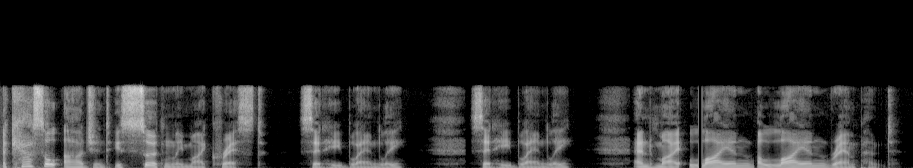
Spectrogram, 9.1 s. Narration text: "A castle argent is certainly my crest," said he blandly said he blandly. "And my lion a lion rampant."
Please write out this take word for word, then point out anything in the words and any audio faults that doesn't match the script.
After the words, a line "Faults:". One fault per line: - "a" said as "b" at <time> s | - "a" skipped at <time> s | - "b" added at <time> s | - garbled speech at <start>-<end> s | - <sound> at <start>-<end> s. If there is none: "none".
"A castle argent is certainly my crest," said he blandly said he blandly. "And my lion a lion rampant."
Faults:
- dropout at 7.0-7.0 s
